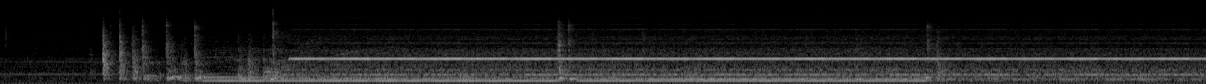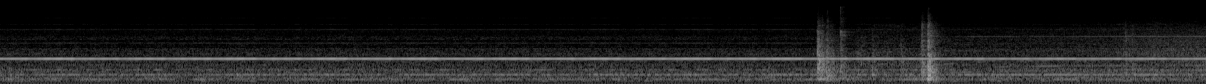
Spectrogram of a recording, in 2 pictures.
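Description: Canon imageCLASS D320 photocopier running after a few clicks: a steady mechanical hum with a thin high whine, the lower hum stopping with a click about nine seconds in. Two sharper clicks come near the end while the whine carries on.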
